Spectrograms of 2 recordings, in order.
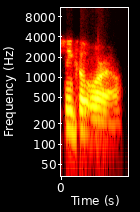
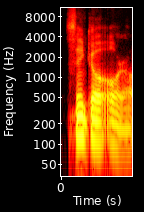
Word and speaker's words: Cincoro: So it's got two syllables. Cincoro. Cincoro.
